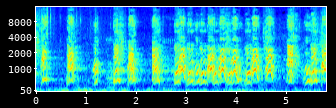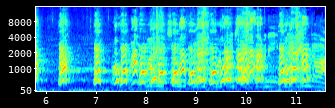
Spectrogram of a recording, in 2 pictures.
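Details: Group of street dogs found by rescuers in Punta Cana, Dominican Republic, barking in a dense, overlapping chorus of sharp yaps and barks, with whiny higher calls mixed in toward the end.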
